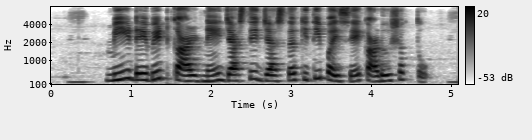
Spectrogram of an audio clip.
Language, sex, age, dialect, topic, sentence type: Marathi, female, 18-24, Standard Marathi, banking, question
